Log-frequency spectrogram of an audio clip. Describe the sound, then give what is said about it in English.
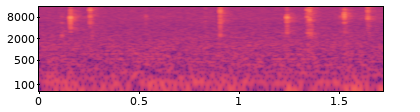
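Typing on a computer keyboard produces a run of quick, faint key clicks in an uneven rhythm over a steady background hiss. “I've hacked into Destiny's channel and I'm typing in her name”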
